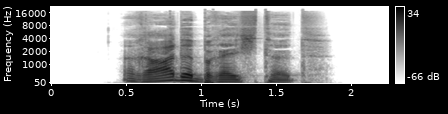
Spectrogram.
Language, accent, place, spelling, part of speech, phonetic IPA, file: German, Germany, Berlin, radebrechtet, verb, [ˈʁaːdəˌbʁɛçtət], De-radebrechtet.ogg
- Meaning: inflection of radebrechen: 1. second-person plural preterite 2. second-person plural subjunctive II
